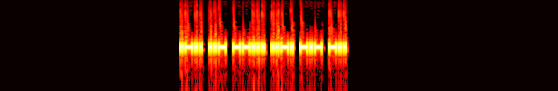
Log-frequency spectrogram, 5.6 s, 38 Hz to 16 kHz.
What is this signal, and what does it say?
Morse code, heard as a keyed tone, about 47 wpm, 700 Hz. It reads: LU7FKD
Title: DXCC-100 Call Signs - 6 Characters - Repeated 2x - 50wpm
